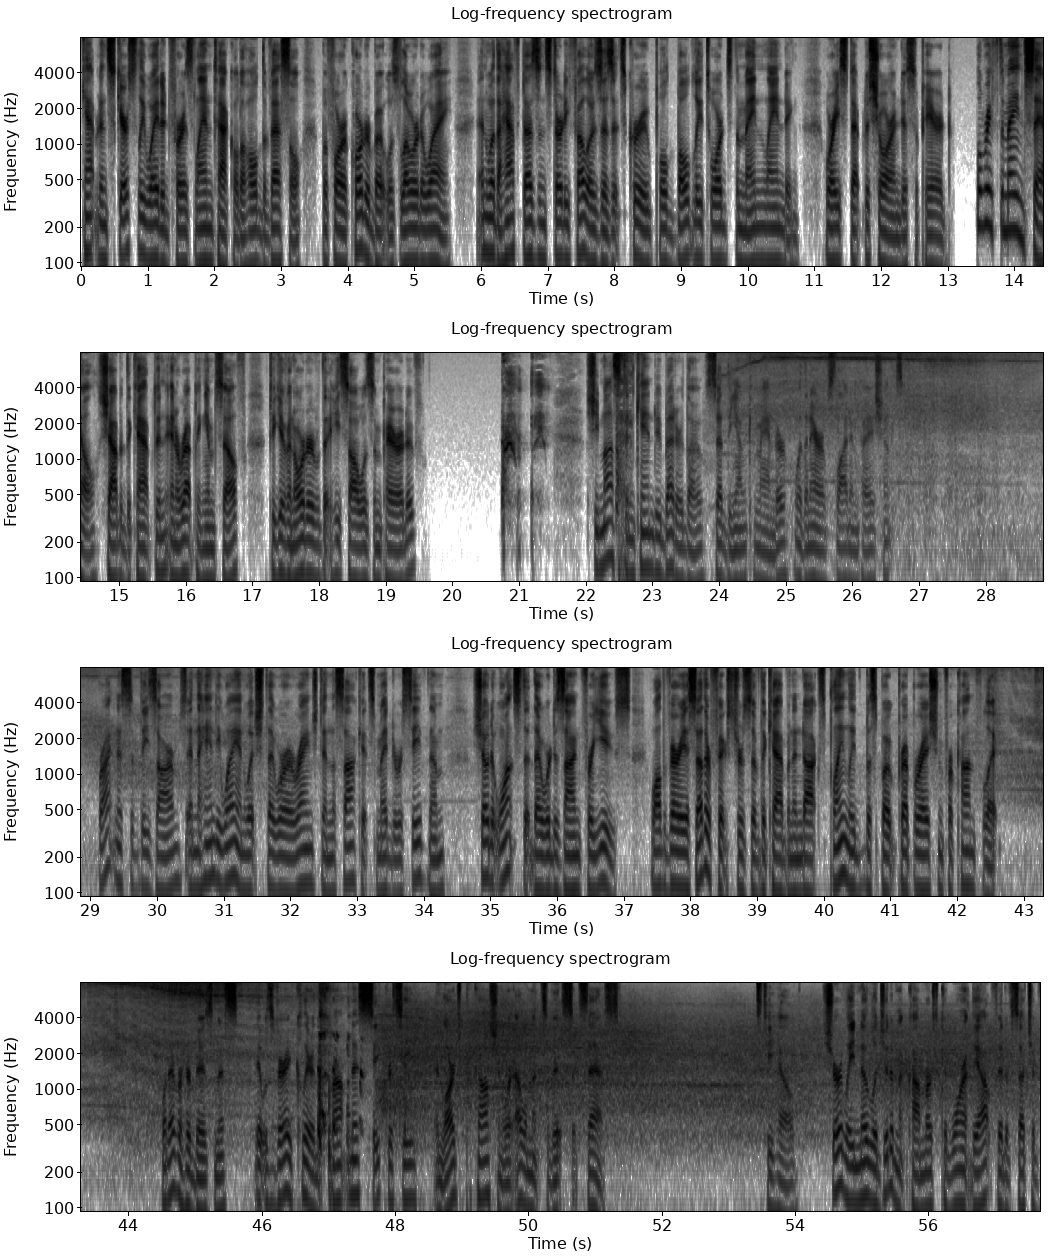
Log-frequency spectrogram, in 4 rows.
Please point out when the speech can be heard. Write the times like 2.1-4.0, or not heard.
0.0-19.4, 22.1-26.8, 29.1-42.6, 44.5-51.4, 53.4-57.6.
